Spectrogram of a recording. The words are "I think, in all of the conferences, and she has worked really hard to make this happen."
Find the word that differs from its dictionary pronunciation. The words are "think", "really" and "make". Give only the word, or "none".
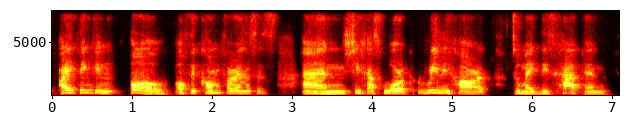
none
